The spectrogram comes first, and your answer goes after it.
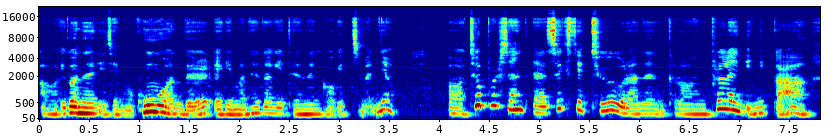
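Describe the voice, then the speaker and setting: The woman's voice is somewhat breathy and fairly low in pitch. It swings very widely up and down. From Korea, raised partly in US (1.5 generation). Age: 30s. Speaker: personal finance vlogger, government employee. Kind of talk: personal finance talk to camera. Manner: casual, with fillers and hesitations.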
